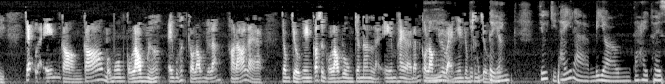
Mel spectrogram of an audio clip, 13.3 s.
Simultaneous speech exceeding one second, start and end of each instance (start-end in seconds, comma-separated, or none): 8.5-10.1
